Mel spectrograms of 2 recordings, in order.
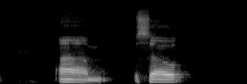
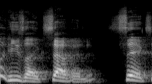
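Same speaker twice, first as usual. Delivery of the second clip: counting down, building louder; playful countdown; 8 semitones higher, 6 dB louder, slower than usual. Retold or imitated. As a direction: tease him with a rising countdown. Roger counts down in story.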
